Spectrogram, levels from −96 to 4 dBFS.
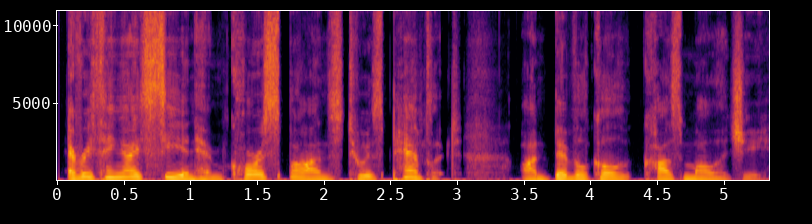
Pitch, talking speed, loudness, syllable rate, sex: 170 Hz, 135 wpm, -19 LUFS, 5.1 syllables/s, male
